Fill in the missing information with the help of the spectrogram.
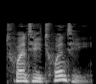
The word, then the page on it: twenty-twenty: British English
